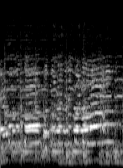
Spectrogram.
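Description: Nadaswaram, the South Indian double-reed wind instrument, playing a loud, ornamented melody of quickly changing notes with slides between them.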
